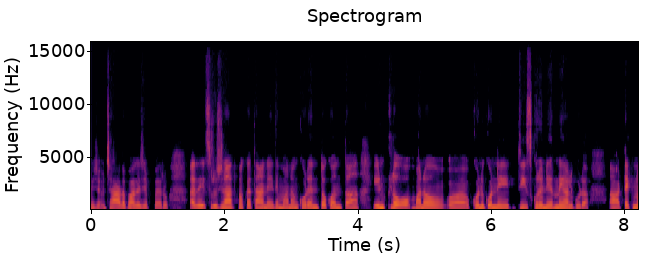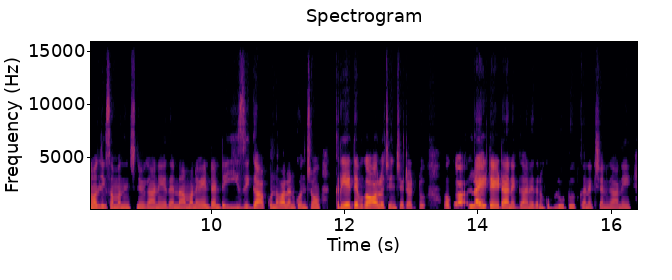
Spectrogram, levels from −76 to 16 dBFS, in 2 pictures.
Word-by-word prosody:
నిజం. 195 0 -7
చాలా 200 +2 +2
బాగా 260 -1 +1
జెప్పారు. 185 -3 -7 0.4
అదే 215 +3 +2
సృజనాత్మకత 290 +6 0
అనేది 250 +3 -3
మనం 220 +3 -1
కూడా 285 -2 0
ఎంతో 210 +5 0
కొంతా, 240 0 0 0.4
ఇంట్లో 270 +4 +2 0.3
మనం 230 -1 +3 0.3
ఆహ్, 190 0 0
కొన్ని, 225 -2 +2
కొన్ని 210 -3 +2 0.3
తీసుకునే 245 +2 0
నిర్ణయాలు 205 0 +1
గూడా. 165 -3 -3 0.4
ఆహ్, 190 - +2
టెక్నాలజీకి 215 -3 +1
సంబంధించినవి 190 0 -4
గానీ 180 0 -2
ఏదన్నా, 185 0 -3
మనవేంటంటే, 210 +4 -2
ఈజీగ 225 -2 -6
గాకుండా, 195 +1 0
వాళ్ళను 190 0 +1
కొంచుం 195 +1 -2 0.3
క్రియేటివ్‌గా 255 -4 +6
ఆలోచించేటట్టు. 180 -3 -3 0.4
ఒక - - -17 0.3
లైటెయ్యడానికి 205 -3 +6
గానీ, 185 0 -2
ఏదన్నొక 185 +1 -7
బ్లూటూత్ 195 0 -6
కనెక్షన్ 175 -1 -6
గానీ, 165 +1 -7
205 Hz, 140 wpm, -22 LUFS, 190-230 Hz, 0.4 s, క్రియేటివ్‌గా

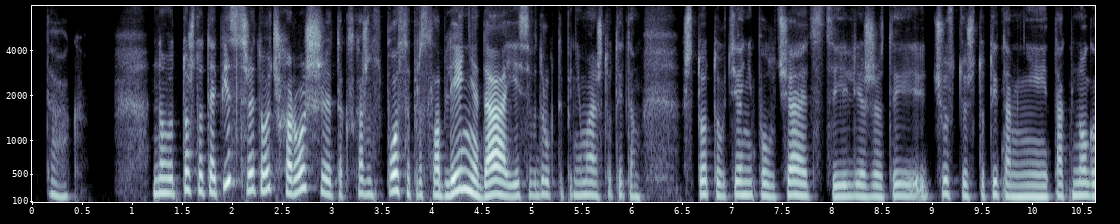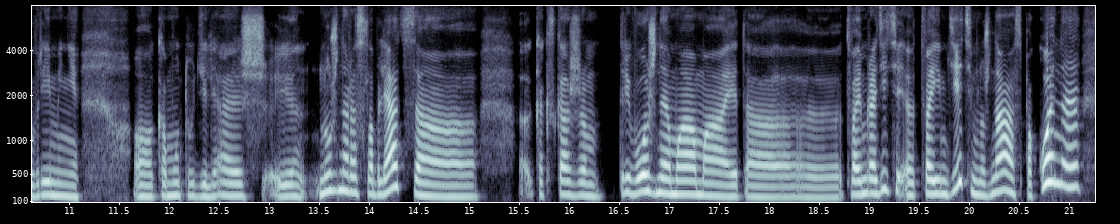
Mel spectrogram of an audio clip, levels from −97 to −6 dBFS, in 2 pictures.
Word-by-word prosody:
Так. 170 -4 -12 0.7
Но 220 +1 0
вот 215 -1 -4
то, 270 - +1
что 250 -2 -3
ты 230 - 0
описываешь, 380 - 0
это 250 - -3
очень 265 - -1
хороший, 225 -1 +1
так 180 -1 -12
скажем, 200 -3 -6
способ 235 +3 +1
расслабления, 195 +5 +2
да. 190 +4 +6
Если 175 +1 -4
вдруг 190 +1 -7
ты 190 - -18
понимаешь, 190 -1 -6
что 200 +5 -11
ты 185 - -11
там 165 -3 -10 0.4
что-то 200 -2 -5
у 175 - -7
тя 195 +3 -3
не 190 - -2
получается, 180 -1 -4
или 170 +1 -3
же 165 0 -4
ты 175 +1 -6
чувствуешь, 185 -3 -7
что 180 +1 -12
ты 195 +3 -6
там 170 -2 -4
не 165 -1 -2
так 175 +1 -9
много 185 -1 -2
времени, 175 -3 -1 0.5
а, 165 0 0
кому-то 180 +1 -3
уделяешь, 175 +1 -2
и 170 +2 -3
нужно 250 +5 +1
расслабляться. 190 - +2 0.6
Как, 195 - -8
скажем, 185 -4 -2
тревожная 225 0 +4
мама, 195 -4 +4
это 155 -2 -3
твоим 200 +1 +3
родите 215 -3 +1
твоим 205 +1 +3
детям 255 - +1
нужна 230 +7 +4
спокойная, 315 - +5
185 Hz, 155 wpm, -21 LUFS, 170-210 Hz, 0.7 s, да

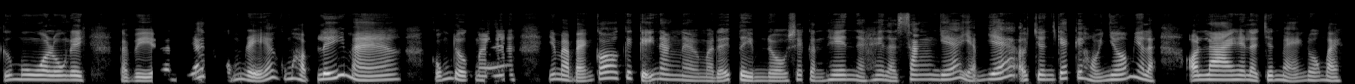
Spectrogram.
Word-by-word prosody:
cứ 205 - -3
mua 225 -1 +2
luôn 210 0 +2
đi, 205 -1 +4 0.4
tại - - -4
vì 170 +1 +1
á, 230 - -5 0.2
giá - - +2
nó - - -1 0.2
cũng 240 +3 -8
rẻ, 195 - +2
cũng 265 0 -7
hợp 280 - -1
lý 255 - +6
mà, 210 +1 +3 0.3
cũng 270 - -4
được 205 -6 0
mà. 200 - -1 0.6
Nhưng 235 +2 -3
mà 210 -2 +5
bạn 165 +1 +1
có 285 +5 +4
cái 290 +1 -4
kỹ - - +2
năng 235 -3 -1
nào 185 -4 -4
mà 165 -1 -5
để 165 +6 0
tìm 180 -6 0
đồ 165 -1 -1
secondhand 220 +3 -1
nè 180 - -3
hay 215 +5 -4
là 170 -4 -3
săn 225 +4 -1
giá 235 +7 +1
giảm 200 - -4
giá 265 - +3
ở - - 0
trên 220 -1 -1
các 275 +1 +1
cái 295 - -2
hội 175 - -4
nhóm, 225 - +1
như 310 -7 0
là, 215 -6 +1 0.3
online 215 +2 +4 0.2
hay 220 0 +1
là 200 -3 +1
trên 205 +4 -2
mạng 170 -1 -4
đồ 195 - -2
hông 185 +2 -5
bạn? 175 -3 +1
215 Hz, 240 wpm, -23 LUFS, 185-235 Hz, 0.6 s, lý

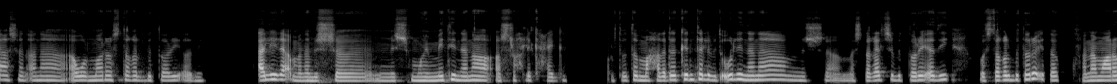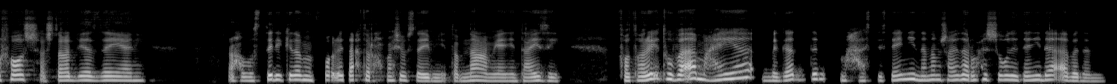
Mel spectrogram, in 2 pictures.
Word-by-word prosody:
عشان 205 -2 -4
أنا 190 -1 -3
أول 190 0 0
مرّه 195 +2 0
أشتغل 200 -1 -4
بالطريقة 185 +1 -4
دي." 175 0 -8 0.5
قال 190 - +7
لي: 230 - +6
"لأ، 220 - +2
ما 180 -2 -2
أنا 175 - 0
مش، 170 +1 -2 0.5
مش 170 +1 -3
مهمّتي 180 +4 +2
إن 195 - +2
أنا 190 -1 +2
أشرح 180 +3 -6
لِك 190 - -6
حاجة." 170 +2 -9 0.4
قُلت 170 +1 -15
له: 185 - -4
"طَب 205 0 0
ما 185 - +2
حضرتك 200 +4 0
أنت 225 +1 +4
اللي 220 - +3
بتقول 220 +4 +2
إن 225 -3 +5
أنا 215 +2 +2
مش 185 -3 -6
ما 95 0 -7
اشتغلش 195 - -3
بالطريقة 200 0 +1
دي 215 +2 -1 0.3
وأشتغل 195 +4 +1
بطريقتك 220 -2 0 0.2
فأنا 180 +3 -1
ما 190 - +2
أعرفهاش 220 +4 +2
هاشتغل 185 0 0
بيها 195 +1 +2
إزاي 190 +1 +1
يعني؟" 180 -1 -2 0.8
راح - - -3
بَصّ 175 0 -4
لي 215 -1 +5
كده 210 +2 +3
من 205 -2 +2
فوق 205 +1 -4
لتحت، 205 0 0
وراح 190 0 -5
ماشي 190 +1 -2
وسايبني، 160 -4 -1
طَب 160 -1 -6
نعم 175 -1 0
يعني 160 0 -2
أنت 160 +1 -7
عايز 170 +1 0
إيه؟ 160 -1 -4 0.6
فطريقته 195 +8 +4
بقى 225 +5 +6
معايا 245 - +3
بجد 210 +7 -1 0.2
محسِّساني 185 +5 -2
إن 200 - +1
أنا 200 +2 0
مش 215 -2 -4
عايزة 210 +3 +1
أرُوح 205 +1 -2
الشغل 210 -2 +1
تاني 195 +2 0
ده 210 -2 +1
أبدًا. 155 -4 -2
190 Hz, 200 wpm, -22 LUFS, 180-210 Hz, 0.8 s, قال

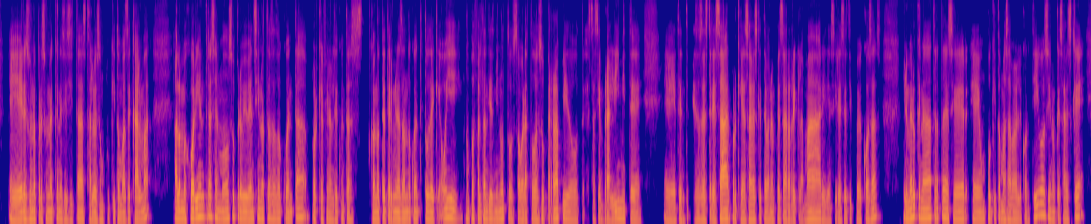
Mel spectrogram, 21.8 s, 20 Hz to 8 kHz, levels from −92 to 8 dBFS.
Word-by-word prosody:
eh, 95 0 +3
eres 105 0 +4
una 110 -1 +2
persona 105 +1 -1
que 105 - -3
necesitas, 100 0 -1
tal 100 -2 -1
vez, 100 +1 0
un 100 - -3
poquito 100 - -5
más 95 -1 0
de 100 - -2
calma. 95 0 +1 0.4
A 110 - +5
lo 110 - +6
mejor, 110 +2 +4
y 125 - +7
entras 135 0 +2
en 120 - +2
modo 110 +1 +2
supervivencia 105 -3 +1
y - - +1
no 110 - +2
te 115 - -5
has 110 - -2
dado 105 -1 -1
cuenta, 105 +7 0
porque 105 -2 -2
al - - -10
final 95 -1 -3
de 100 - -1
cuentas, 100 0 -5
cuando 100 -2 +2
te 100 - +1
terminas 100 +1 +2
dando 100 0 +1
cuenta 105 0 -3
tú 105 - +2
de 100 -2 +3
que - - -7
oye, 120 -2 +1
no, 110 - -3
pues, 115 -1 -2
faltan 105 +1 0
10 105 -1 0
minutos. 105 -1 -2
Ahora 95 0 +2
todo 100 +1 -2
es 95 - -4
superrápido, 110 -4 0
o 95 - -4
te - - -18
estás - - -10
siempre 95 - +1
al 95 - -1
límite. 100 -3 -1 0.4
Eh, 90 -1 -2
te 90 - -1
te 95 - -11
empiezas 100 +2 -5
a - - +2
estresar, 110 +3 +4
porque 110 -3 -4
ya 95 - +1
sabes 100 +1 +1
que - - -3
te - - -2
van 95 - -1
a - - 0
empezar 95 +1 -1
a - - +1
reclamar 100 +2 +1
y 95 - -4
decir 90 -2 -6
ese - - -3
tipo 95 - -6
de 95 - -3
cosas. 125 +8 -1 0.4
Primero 120 +3 +3
que 135 - 0
nada, 120 +1 +4
trata 125 0 -2
de 120 - +4
ser, 105 -1 0
eh, 105 -1 0
un 105 +1 -2
poquito 105 0 -2
más 100 0 -1
amable 95 0 -1
contigo, 130 +11 0
sino 120 -8 -2
que, - - -4
¿sabes 95 0 -4
qué?, 135 +4 0
105 Hz, 260 wpm, -24 LUFS, 100-110 Hz, 0.4 s, y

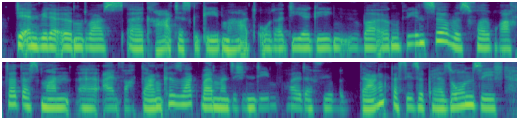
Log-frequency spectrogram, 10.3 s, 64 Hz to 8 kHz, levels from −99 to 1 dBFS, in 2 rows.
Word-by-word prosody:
dir 205 - +6
entweder 180 -2 +4
irgendwas, 170 -1 +3
äh, 155 -2 -1
gratis 150 +3 -2
gegeben 145 0 -1
hat - - -6
oder 160 0 -4
dir 165 +1 -1
gegenüber 170 +1 -3
irgendwie 185 +5 -2
'n 245 - +4
Service 260 - +4
vollbracht 165 -1 -3
hat, 215 -1 0
dass 195 0 -1
man, 170 -2 +3
äh, 160 -1 -3
einfach 165 -2 -7
„danke“ 170 +8 +1
sagt, 220 +1 -1
weil 170 0 +4
man 165 -1 +2
sich 165 +1 -7
in 165 - 0
dem 170 +3 -12
Fall 175 0 -8
dafür 160 0 -8
bedankt, 150 - -1
dass 190 - -1
diese 170 -1 -1
Person 170 +6 +2
sich 165 -4 +1
170 Hz, 190 wpm, -28 LUFS, 160-180 Hz, -, dir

